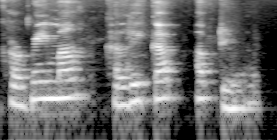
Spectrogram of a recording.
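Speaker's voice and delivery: slow, deliberate, careful pronunciation of each part of name. Host introduces her co-host by full name, saying the name slowly. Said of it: "I have to say it slow though".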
